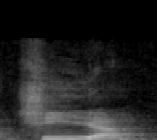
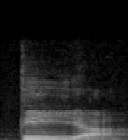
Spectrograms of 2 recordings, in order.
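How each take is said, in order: First: "tia" as CHI-a, with a CH; wrong Spanish T. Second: "tia" as TI-a, no CH; soft Spanish T. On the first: Teacher shows what to avoid in Spanish, wrong T. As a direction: say "tia" with a Brazilian CH. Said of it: "pra não falar". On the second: Teacher gives the correct Spanish word, soft T. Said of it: "bem suave". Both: Shown as a demonstration.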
